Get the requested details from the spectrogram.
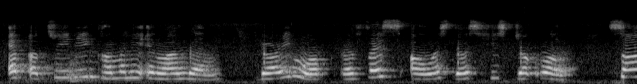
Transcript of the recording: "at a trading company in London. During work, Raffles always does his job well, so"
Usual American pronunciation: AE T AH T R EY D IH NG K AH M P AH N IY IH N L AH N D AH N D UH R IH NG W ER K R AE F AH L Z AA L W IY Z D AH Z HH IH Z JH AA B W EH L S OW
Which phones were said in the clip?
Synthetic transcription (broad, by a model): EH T AH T R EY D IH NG K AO M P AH N IY IH N L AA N D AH N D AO R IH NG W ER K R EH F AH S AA W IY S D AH S HH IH S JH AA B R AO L S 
